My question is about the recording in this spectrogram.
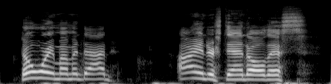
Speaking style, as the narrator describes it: William piped up

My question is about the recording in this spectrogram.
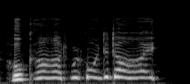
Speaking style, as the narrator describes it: McTall shrieking in my mind

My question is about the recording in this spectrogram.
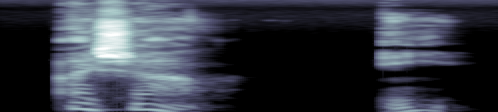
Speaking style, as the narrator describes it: she said softly

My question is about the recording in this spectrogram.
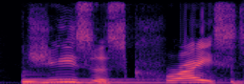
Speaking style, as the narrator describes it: he yelled

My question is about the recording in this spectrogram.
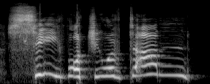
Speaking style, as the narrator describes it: screamed

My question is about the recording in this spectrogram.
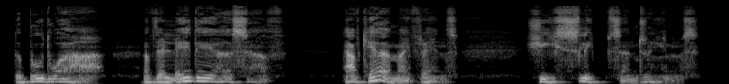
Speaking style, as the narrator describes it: Palama whispered, reverently

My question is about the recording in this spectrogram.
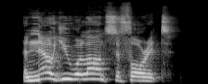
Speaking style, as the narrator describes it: shouted

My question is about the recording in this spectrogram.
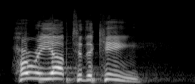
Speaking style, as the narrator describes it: Elijah shouted

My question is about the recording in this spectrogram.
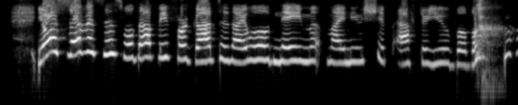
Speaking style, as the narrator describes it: I call out to Bobo with this big grand gesture and scream out

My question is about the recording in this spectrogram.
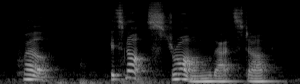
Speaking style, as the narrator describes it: said Harry

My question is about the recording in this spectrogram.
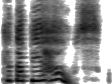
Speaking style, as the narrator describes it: cried Joy

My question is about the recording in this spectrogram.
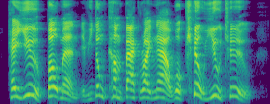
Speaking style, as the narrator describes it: the men on land shouted

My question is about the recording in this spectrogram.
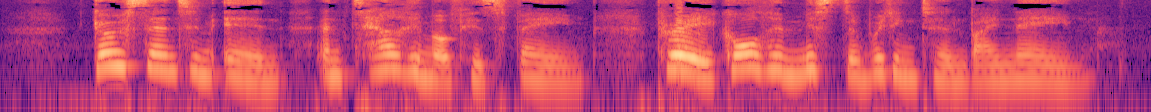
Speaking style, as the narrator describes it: the merchant heard this, he called out to his servants

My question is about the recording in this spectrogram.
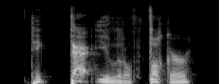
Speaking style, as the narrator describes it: Hickory snarled

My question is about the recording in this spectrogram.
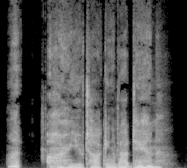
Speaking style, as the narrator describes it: Carter said irritably

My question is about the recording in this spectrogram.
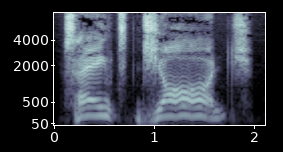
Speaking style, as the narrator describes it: he shouted

